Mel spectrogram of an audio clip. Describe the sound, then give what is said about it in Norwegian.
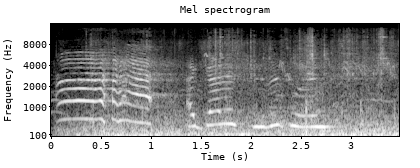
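Around ten children playing ball outdoors across the street, their high-pitched shouts and calls rising over a steady wash of background noise, lively, continuing throughout without pause. “På den andre siden av gata leker et titalls barn med ball.”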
